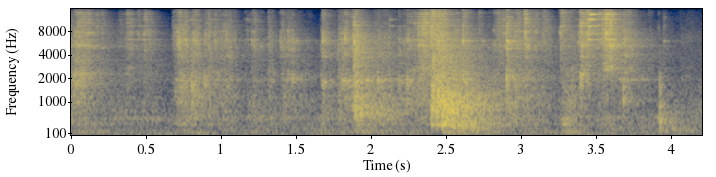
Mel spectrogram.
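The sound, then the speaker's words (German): A handed-over key scrapes and clicks in the lock of a well-locked door amid metallic jingling, then a door handle rattles and the door creaks open, with no talking, in a former telecommunications depot building. “Die Tür ist sehr gut verschlossen. So, und jetzt kommen wir durch.”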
